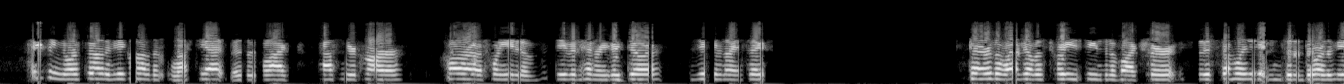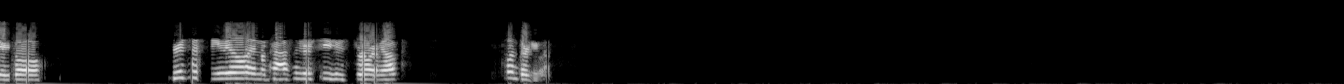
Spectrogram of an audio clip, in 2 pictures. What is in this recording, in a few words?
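police radio dispatch, Scottsdale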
